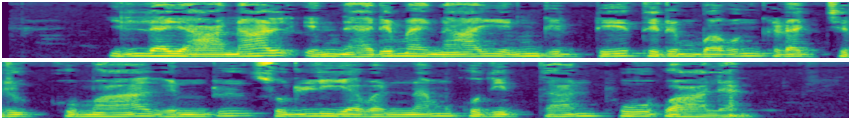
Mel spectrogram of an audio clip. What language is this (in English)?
Tamil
